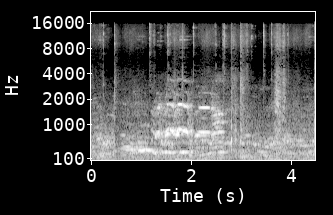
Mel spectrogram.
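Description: A rooster crowing once, starting about a second in and lasting about a second and a half, the loudest sound here. Underneath, a metal ladle scrapes and clacks against a large aluminium pot as rice is stirred.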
